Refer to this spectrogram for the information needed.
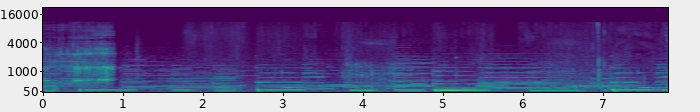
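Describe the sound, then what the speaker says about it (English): Burping contest between characters in the adventure game Return to Monkey Island: long, rumbling, exaggerated belches set over a lively musical score, loud and close. "how about a burping contest?"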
